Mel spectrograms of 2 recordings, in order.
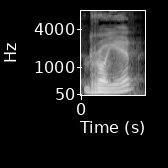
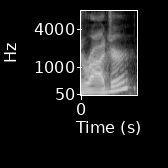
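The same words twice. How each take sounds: First: The name is said with Spanish pronunciation. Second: The name is said with English pronunciation. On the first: "So in Spanish, you would pronounce it Roger" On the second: "On my birth certificate, it says Roger"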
